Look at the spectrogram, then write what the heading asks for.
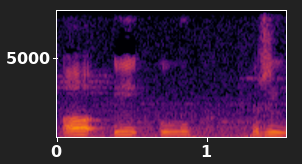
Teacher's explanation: जिन स्वरों के उच्चारण में सबसे कम अर्थात कम एक मात्रा का समय लगता हो उसे सदैव स्वह्रस्व स्वर कहते हैं।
